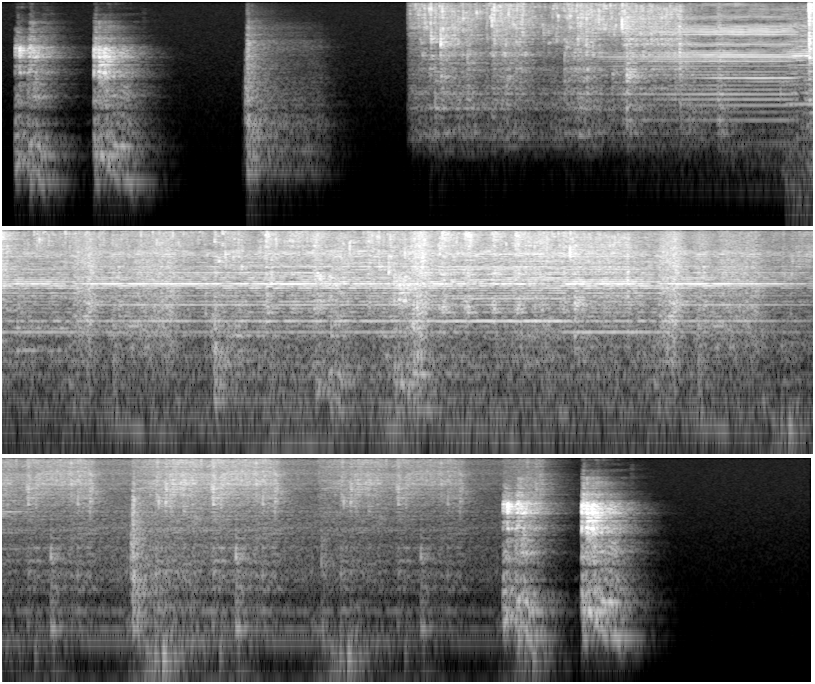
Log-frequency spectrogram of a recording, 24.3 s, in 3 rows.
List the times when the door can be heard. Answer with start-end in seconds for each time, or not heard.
2.5-3.2, 10.2-10.8, 17.5-18.3.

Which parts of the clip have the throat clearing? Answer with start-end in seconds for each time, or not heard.
0.1-1.4, 11.2-12.5, 21.2-22.5.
